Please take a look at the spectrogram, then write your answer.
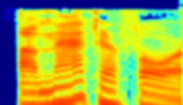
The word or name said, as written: ommatophore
